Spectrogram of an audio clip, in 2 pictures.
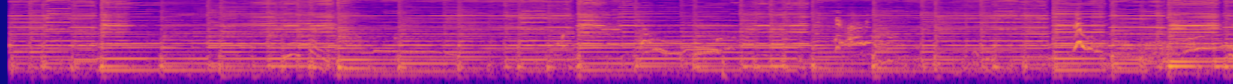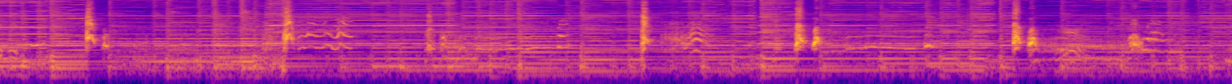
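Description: Harmonica played over acoustic guitar while a small dog howls along to it, its voice wavering and sliding in pitch against the held notes. In the second half the dog lets out a few sudden, louder cries.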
